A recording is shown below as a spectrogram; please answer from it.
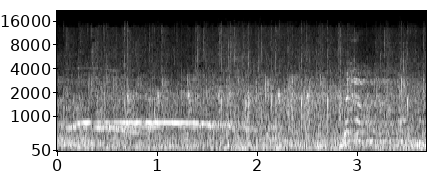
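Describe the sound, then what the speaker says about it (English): Applause from an audience at a traditional ball game demonstration on Waikiki Beach Walk, Hawaii, a steady dense wash of clapping throughout with a faint tone and some voices mixed in. "Round of applause for that one."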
